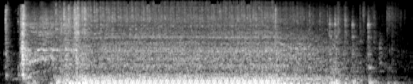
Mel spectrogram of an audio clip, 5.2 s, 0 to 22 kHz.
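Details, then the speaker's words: 2003 John Deere X585 tractor after no-start fixed by replacing bad battery (13.5 V dropping to 9.3 V under load): quick crank catches at once, steady even idle for a few seconds before shutdown; normal start. "we have success so it's kind of odd that uh i wasn't having any problems"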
